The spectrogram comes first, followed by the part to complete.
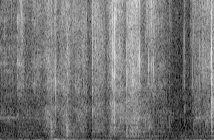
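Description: Knife cutting through the flesh and skin of a large descaled grass carp at the base of the tail, with faint irregular crackles and ticks and a soft thump about half a second in.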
